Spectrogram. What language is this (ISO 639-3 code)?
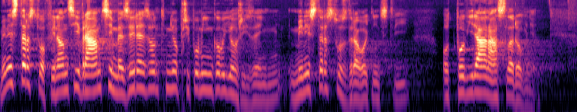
ces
